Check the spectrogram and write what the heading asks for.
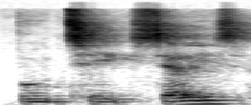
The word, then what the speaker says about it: Botticelli: And Botticelli's. I don't know how to pronounce that name.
